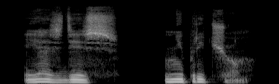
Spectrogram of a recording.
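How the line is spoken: Quiet. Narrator (Russian): наконец тихо произнес он

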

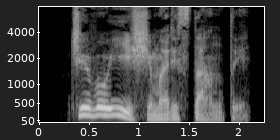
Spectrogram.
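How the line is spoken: Brisk. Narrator (Russian): Бодро спросил мой напарник

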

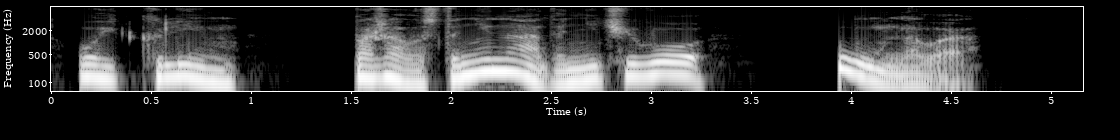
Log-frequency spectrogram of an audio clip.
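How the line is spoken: Quiet request. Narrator (Russian): Варвара попросила тихонько

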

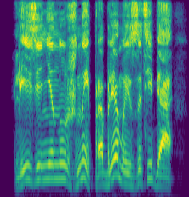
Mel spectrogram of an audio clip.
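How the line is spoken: Angry. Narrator (Russian): сказала она сердито

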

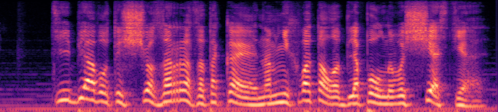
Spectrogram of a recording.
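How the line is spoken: Venomous hissing owl. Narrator (Russian): Филин погодючье зашипел на друзей

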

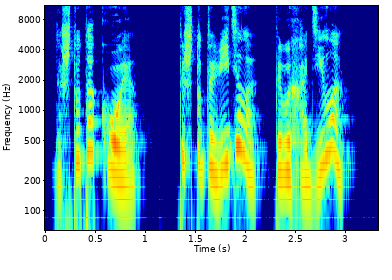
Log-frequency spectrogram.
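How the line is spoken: Startled whisper. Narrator (Russian): опомнившись, прошептала Ингерид

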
